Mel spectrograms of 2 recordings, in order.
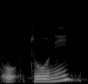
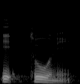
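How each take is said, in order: First: The first vowel is an oo sound. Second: The first vowel is an ee sound. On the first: The speaker calls it wrong. "Not u'tuni" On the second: The speaker calls it right. "you say i'tuni"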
